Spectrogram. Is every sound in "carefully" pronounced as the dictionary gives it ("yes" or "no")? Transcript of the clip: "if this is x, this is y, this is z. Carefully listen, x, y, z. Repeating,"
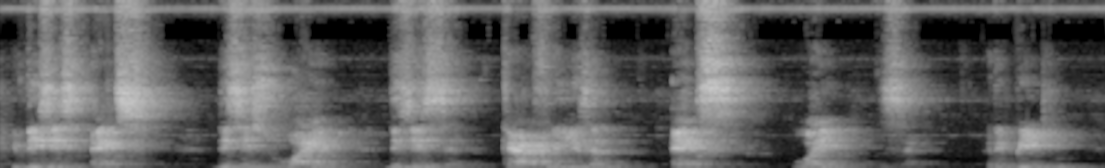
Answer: no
